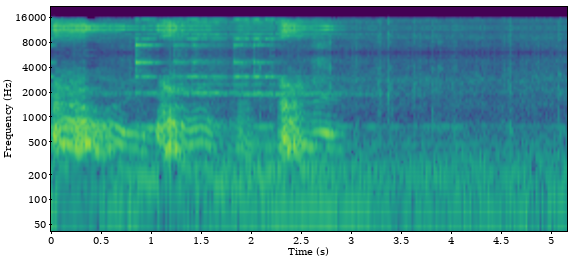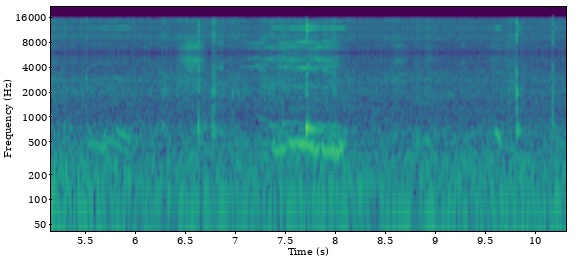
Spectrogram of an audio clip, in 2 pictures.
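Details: Snuffa the Dalmatian, upset because the ice cream truck doesn't stop, gives three loud, wavering, harmonic howls in the first three seconds, then quieter whining yips trailing off over a steady low background hum.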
